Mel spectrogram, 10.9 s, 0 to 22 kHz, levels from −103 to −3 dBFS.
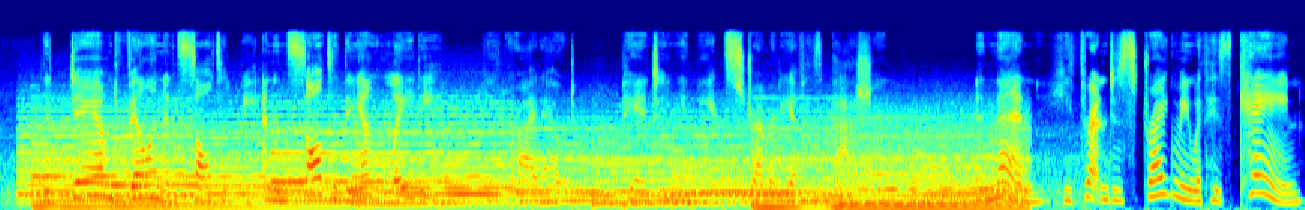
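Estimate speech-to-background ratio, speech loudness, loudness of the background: -3.0 dB, -31.0 LUFS, -28.0 LUFS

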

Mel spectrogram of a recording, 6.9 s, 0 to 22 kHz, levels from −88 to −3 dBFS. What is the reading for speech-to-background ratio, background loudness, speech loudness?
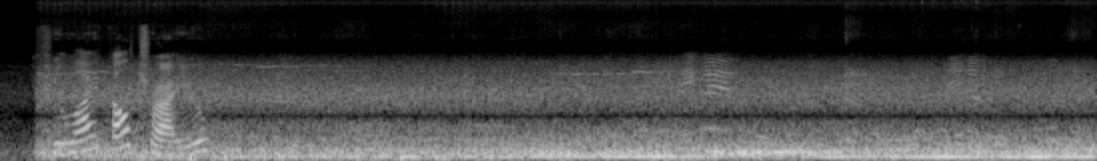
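-1.0 dB, -25.5 LUFS, -26.5 LUFS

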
